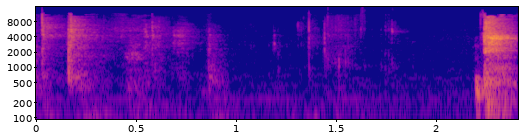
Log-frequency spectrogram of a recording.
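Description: Near silence: room tone with a few faint clicks near the start.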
